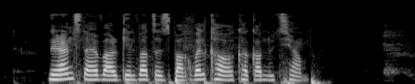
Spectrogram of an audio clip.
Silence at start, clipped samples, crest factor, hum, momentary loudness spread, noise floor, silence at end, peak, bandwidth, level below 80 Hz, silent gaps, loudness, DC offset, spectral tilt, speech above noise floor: 0.5 s; under 0.1%; 18 dB; none; 10 LU; -77 dBFS; 0.95 s; 0 dBFS; 11.5 kHz; -36 dBFS; none; -17 LUFS; under 0.1%; -5.5 dB/octave; 61 dB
